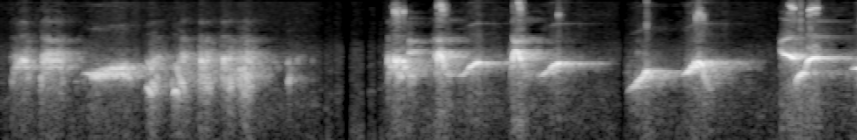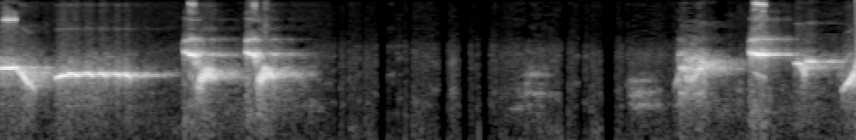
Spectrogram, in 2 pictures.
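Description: Greater Green Leafbird singing rich, varied whistled phrases with chattering notes and slurred rising and falling whistles, in bursts separated by brief pauses.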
